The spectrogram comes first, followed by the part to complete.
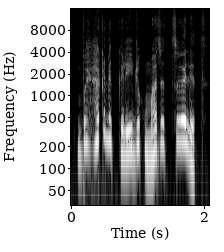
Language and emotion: Kashmiri, disgusted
